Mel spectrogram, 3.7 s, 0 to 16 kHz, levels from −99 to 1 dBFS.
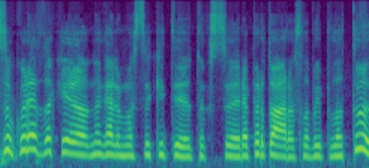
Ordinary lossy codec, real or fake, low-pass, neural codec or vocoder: Opus, 16 kbps; real; 14.4 kHz; none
